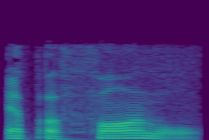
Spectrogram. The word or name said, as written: epifaunal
